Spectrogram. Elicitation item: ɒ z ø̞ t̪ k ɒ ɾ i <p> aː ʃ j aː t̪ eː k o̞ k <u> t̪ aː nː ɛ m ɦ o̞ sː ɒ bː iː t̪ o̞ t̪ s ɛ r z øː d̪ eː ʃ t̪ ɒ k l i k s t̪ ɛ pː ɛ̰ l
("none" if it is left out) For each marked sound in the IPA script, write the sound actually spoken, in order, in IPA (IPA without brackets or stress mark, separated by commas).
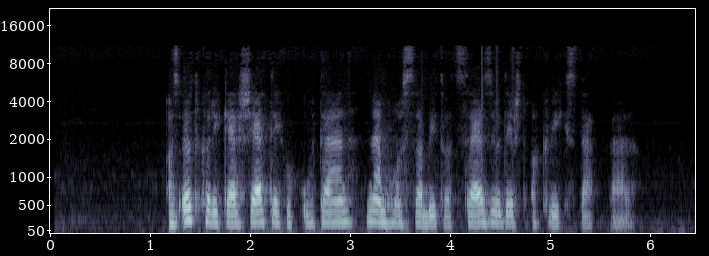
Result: k, u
